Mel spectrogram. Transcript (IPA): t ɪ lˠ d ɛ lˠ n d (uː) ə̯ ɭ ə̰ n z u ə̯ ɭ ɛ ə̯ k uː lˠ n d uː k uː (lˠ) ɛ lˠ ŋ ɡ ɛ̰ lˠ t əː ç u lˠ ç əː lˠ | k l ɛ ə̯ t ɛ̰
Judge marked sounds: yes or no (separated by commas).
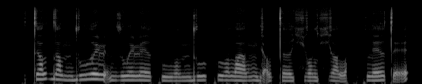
yes, yes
